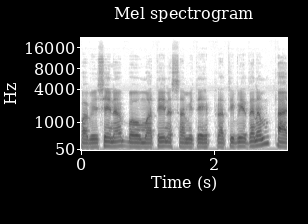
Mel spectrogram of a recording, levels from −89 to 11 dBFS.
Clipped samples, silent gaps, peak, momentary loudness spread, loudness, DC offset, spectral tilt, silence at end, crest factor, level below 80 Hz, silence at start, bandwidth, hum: under 0.1%; none; -6 dBFS; 3 LU; -27 LUFS; under 0.1%; -5.5 dB/octave; 0 s; 20 dB; -60 dBFS; 0 s; 18.5 kHz; none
